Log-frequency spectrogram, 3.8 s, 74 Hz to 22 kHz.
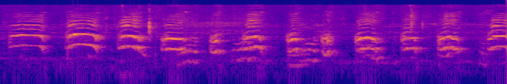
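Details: Seven Bernese Mountain Dog puppies, born on Valentine's Day 2013, at their first feed on Mothering Sunday: high, arching, whiny squeals repeated about three times a second in a steady, insistent chorus.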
